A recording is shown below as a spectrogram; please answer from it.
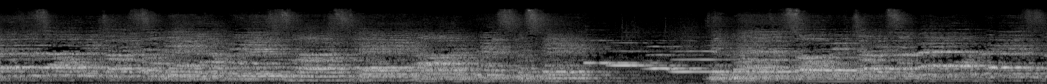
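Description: Mixed choir singing in parts, with a flute playing along. The voices thin out briefly and come back in fuller about seven seconds in.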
